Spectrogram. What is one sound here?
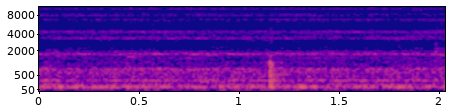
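Oil glugs softly as it pours from a bottle into a pan.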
